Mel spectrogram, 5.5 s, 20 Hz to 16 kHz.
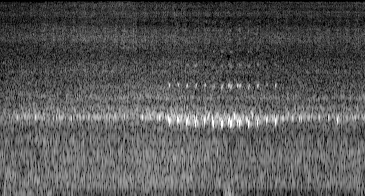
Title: This Volvo XC60 has a squealing noise, and I found that the PCV is defective. #automobile #VolvoXC60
